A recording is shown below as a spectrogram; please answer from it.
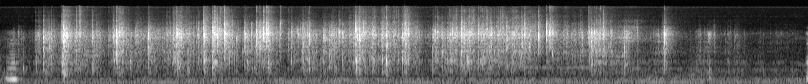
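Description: Plastic Skittles candy bag crinkling as it is squeezed and tipped up over the mouth, an irregular run of crackles that thins out near the end.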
